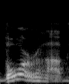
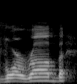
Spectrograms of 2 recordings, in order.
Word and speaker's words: Vorob: Vorob, Vorob. It sounds like, to me, it seems easy, but it's people. I've been Vorob, Vorub, Vorab.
